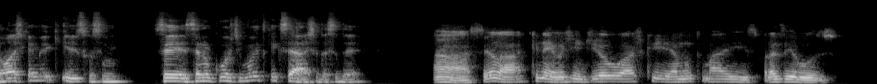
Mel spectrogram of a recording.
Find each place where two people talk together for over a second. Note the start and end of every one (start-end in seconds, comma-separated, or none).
none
